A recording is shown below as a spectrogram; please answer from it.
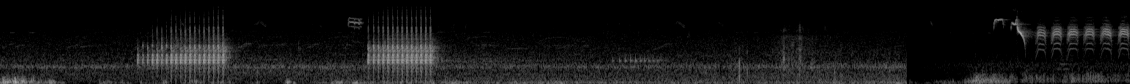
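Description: A quick series of about eight high, shrill kee notes from a lesser spotted woodpecker closes the recording, after two loud bursts of frog croaking.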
